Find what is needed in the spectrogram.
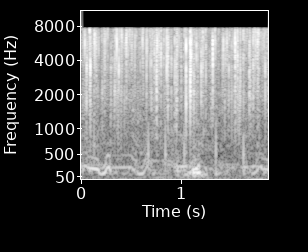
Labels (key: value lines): label: biophony, cascading saw
recorder: SoundTrap 600 or HydroMoth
